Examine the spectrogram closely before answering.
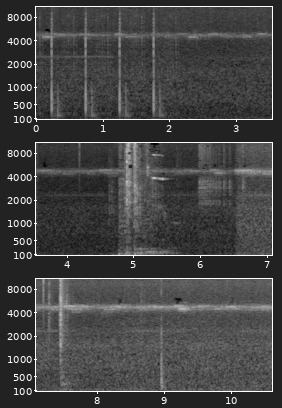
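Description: Footsteps going down stairs, about two steps a second, fading out after about two seconds, then a single loud thump about five seconds in. From about six and a half seconds a steady low hum sets in, under a steady high-pitched whine that runs throughout.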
